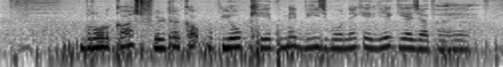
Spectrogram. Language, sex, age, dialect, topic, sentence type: Hindi, male, 25-30, Hindustani Malvi Khadi Boli, agriculture, statement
